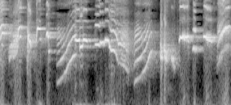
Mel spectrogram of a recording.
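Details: Oriental magpie-robin (kacer) song in the clear, open 'ngeplong' style, said to be from twin birds, used as a lure to get caged birds singing: loud, rapid, varied whistles with sweeping rising and falling notes and bright high trills, almost continuous.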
